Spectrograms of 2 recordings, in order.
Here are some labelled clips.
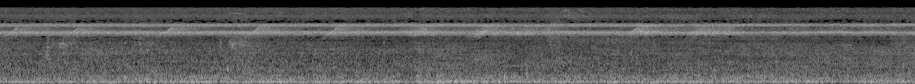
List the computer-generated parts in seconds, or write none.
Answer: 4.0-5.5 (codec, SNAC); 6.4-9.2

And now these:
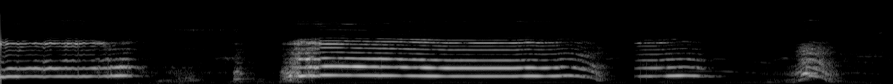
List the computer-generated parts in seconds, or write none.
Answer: 0.0-3.2 (codec, SNAC)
